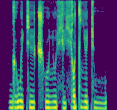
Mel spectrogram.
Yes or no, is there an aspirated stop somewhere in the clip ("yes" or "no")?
yes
